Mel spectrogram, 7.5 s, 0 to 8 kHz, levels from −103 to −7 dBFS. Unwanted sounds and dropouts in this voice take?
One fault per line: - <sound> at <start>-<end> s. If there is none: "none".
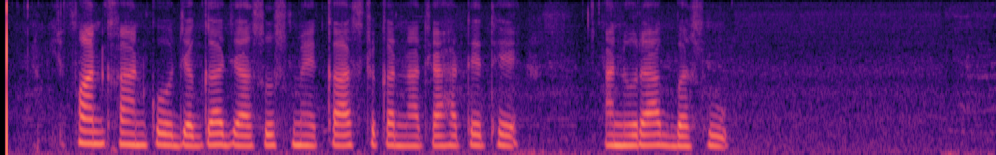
none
